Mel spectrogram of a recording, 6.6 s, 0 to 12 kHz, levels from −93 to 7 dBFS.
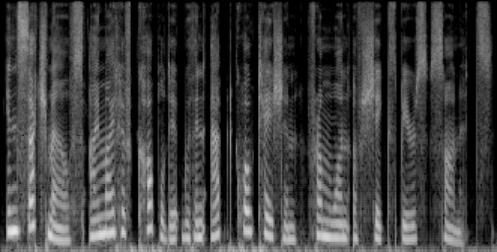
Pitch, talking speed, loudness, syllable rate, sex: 210 Hz, 155 wpm, -18 LUFS, 4.1 syllables/s, female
